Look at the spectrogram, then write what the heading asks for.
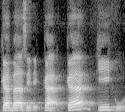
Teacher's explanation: Huruf kaf ni sebutannya jangan berangin. Kita tak nak ada angin.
